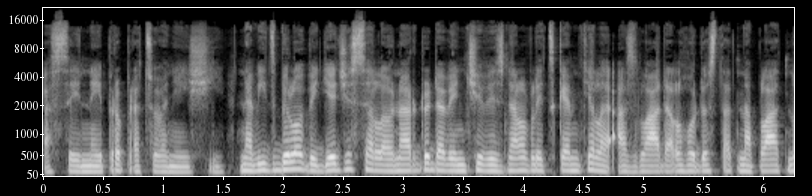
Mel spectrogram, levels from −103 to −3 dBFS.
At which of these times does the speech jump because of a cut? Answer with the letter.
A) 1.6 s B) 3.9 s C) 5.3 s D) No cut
A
